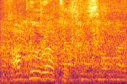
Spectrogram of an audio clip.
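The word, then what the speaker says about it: Aku Räty: Old habits die hard after Ratu was asked his name to be pronounced the Finnish way, where the Y is more of a new sound, so it's Aku Ratu.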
